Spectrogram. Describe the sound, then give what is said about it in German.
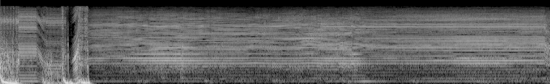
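An electric razor buzzes steadily for about four and a half seconds, a loud, even, high-pitched drone. A short burst of rustling comes just before it starts. “Jetzt wird rasiert.”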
